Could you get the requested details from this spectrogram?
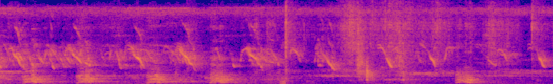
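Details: Young chicks feeding on earthworms, many chicks giving thin high peeps and downslurred cheeps in quick succession, overlapping constantly, with a soft rustle of movement beneath.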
